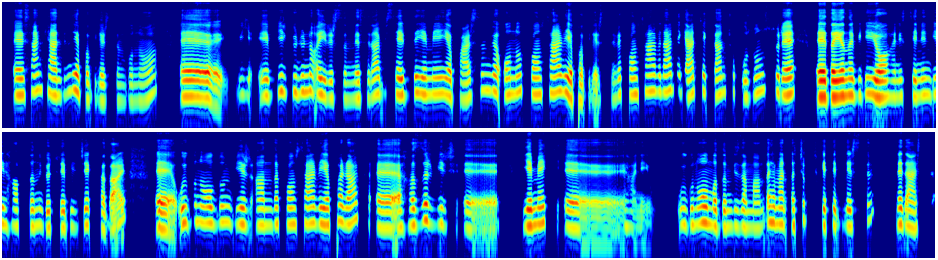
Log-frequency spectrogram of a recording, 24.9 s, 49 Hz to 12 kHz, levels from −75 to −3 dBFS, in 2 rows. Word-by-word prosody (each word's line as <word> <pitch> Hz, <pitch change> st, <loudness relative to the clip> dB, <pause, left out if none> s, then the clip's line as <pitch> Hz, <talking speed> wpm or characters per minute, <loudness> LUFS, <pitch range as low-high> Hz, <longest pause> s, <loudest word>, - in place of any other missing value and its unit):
eee, 210 Hz, 0 st, +2 dB
sen 245 Hz, +4 st, -5 dB
kendin 220 Hz, -1 st, -2 dB
de -, -, -3 dB
yapabilirsin 165 Hz, -6 st, -4 dB
bunu. 165 Hz, +8 st, -10 dB, 0.3 s
Eee, 195 Hz, -2 st, +6 dB
bi 215 Hz, 0 st, -16 dB
eee, 205 Hz, 0 st, -3 dB
1 245 Hz, -2 st, -5 dB
gününü 240 Hz, +1 st, -3 dB
ayırırsın 190 Hz, -4 st, -2 dB
mesela 185 Hz, +4 st, -5 dB
bir -, -, -29 dB
sebze 210 Hz, 0 st, -1 dB
yemeği 220 Hz, 0 st, -1 dB
yaparsın 200 Hz, +6 st, -3 dB
ve 245 Hz, -, +1 dB
onu 220 Hz, +4 st, -4 dB
konserve 230 Hz, 0 st, 0 dB
yapabilirsin 175 Hz, +1 st, -2 dB
ve 215 Hz, -, -6 dB
konserveler 240 Hz, +3 st, -3 dB
de 255 Hz, -1 st, -14 dB
gerçekten 225 Hz, +1 st, -3 dB
çok 240 Hz, 0 st, -19 dB
uzun 220 Hz, +6 st, -7 dB
süre, 230 Hz, -4 st, +4 dB, 0.3 s
eee, 195 Hz, 0 st, +11 dB
dayanabiliyor, 200 Hz, 0 st, +7 dB
hani, 195 Hz, +1 st, -8 dB
senin 205 Hz, +1 st, -5 dB
1 220 Hz, 0 st, -3 dB
haftanı 200 Hz, 0 st, -8 dB
götürebilecek 190 Hz, +2 st, -5 dB
kadar. -, -, +1 dB, 0.4 s
Eee, 185 Hz, -2 st, +6 dB
uygun 230 Hz, +2 st, -2 dB
olduğun 230 Hz, 0 st, -3 dB
bir 215 Hz, -2 st, -1 dB
anda 210 Hz, +1 st, -4 dB
konserve 220 Hz, +1 st, -2 dB
yaparak, 225 Hz, +4 st, +1 dB, 0.2 s
eee, 185 Hz, 0 st, +3 dB
hazır 210 Hz, +2 st, +1 dB
bir, 220 Hz, -2 st, -10 dB
eee, 180 Hz, -1 st, -4 dB, 0.3 s
yemek, 215 Hz, +3 st, +4 dB, 0.2 s
eee, 100 Hz, -, -2 dB
hani, 95 Hz, -5 st, -16 dB, 0.3 s
uygun 215 Hz, 0 st, -7 dB
olmadığın 200 Hz, -4 st, +1 dB
bir 200 Hz, -, -7 dB
zamanda 190 Hz, +1 st, -4 dB
hemen 220 Hz, -2 st, 0 dB
açıp 205 Hz, +7 st, -7 dB
tüketebilirsin, 205 Hz, -, -5 dB, 0.3 s
ne 220 Hz, 0 st, +4 dB
dersin? 185 Hz, -1 st, -1 dB
210 Hz, 140 wpm, -23 LUFS, 195-225 Hz, 0.4 s, eee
